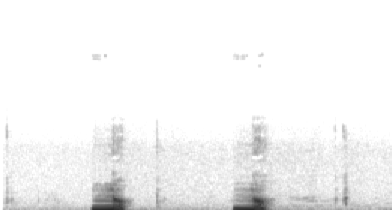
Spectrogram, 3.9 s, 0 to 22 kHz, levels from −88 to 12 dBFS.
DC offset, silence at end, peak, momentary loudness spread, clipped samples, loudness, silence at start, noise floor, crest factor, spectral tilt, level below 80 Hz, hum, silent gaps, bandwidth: under 0.1%; 1.25 s; -2 dBFS; 10 LU; under 0.1%; -15 LUFS; 0.9 s; -62 dBFS; 16 dB; -11 dB/octave; -60 dBFS; none; none; 2.9 kHz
